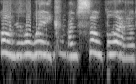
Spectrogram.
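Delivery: very high-pitched, friendly tone. Voicing the friendly character Shima in a nineties RPG-style opening: friendly Shima voice. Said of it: "I can do the exact same voice as Shima would have done".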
